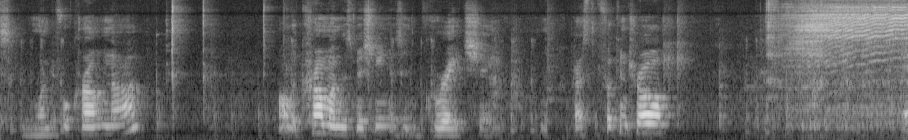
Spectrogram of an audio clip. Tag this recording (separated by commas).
Speech, dentist's drill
